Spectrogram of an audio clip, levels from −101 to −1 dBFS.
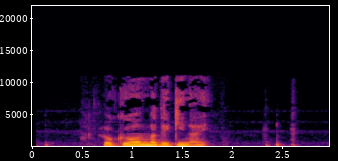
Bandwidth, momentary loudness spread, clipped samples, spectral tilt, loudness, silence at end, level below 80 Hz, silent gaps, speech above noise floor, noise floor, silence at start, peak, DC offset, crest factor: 11 kHz; 11 LU; under 0.1%; -7 dB/octave; -25 LUFS; 1.25 s; -68 dBFS; none; 47 dB; -70 dBFS; 0.7 s; -12 dBFS; under 0.1%; 16 dB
